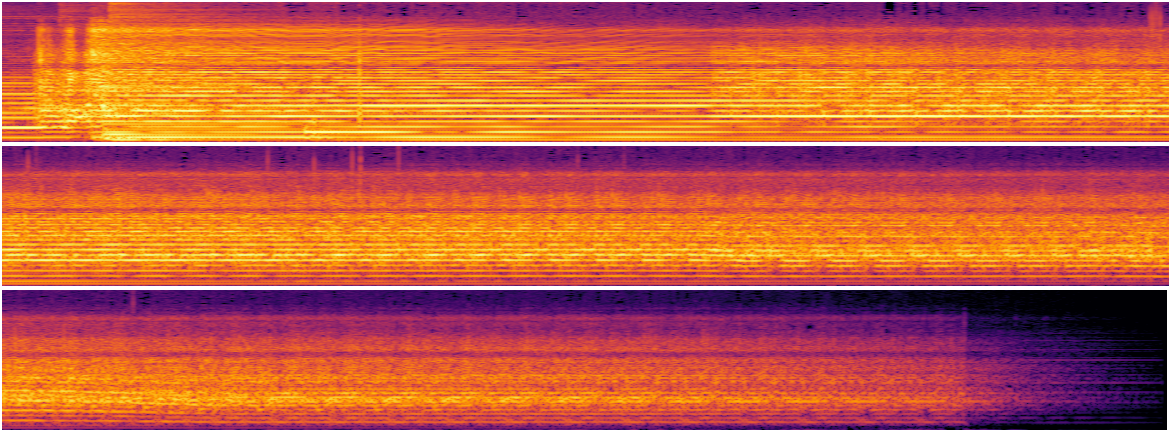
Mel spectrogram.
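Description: The rock band's closing chord: a final hit on drums and cymbal just after the start, then a distorted electric guitar chord left ringing out. It fades slowly and sags a little in pitch near the end.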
